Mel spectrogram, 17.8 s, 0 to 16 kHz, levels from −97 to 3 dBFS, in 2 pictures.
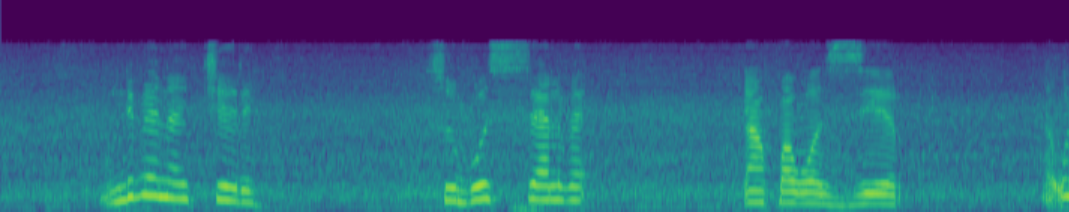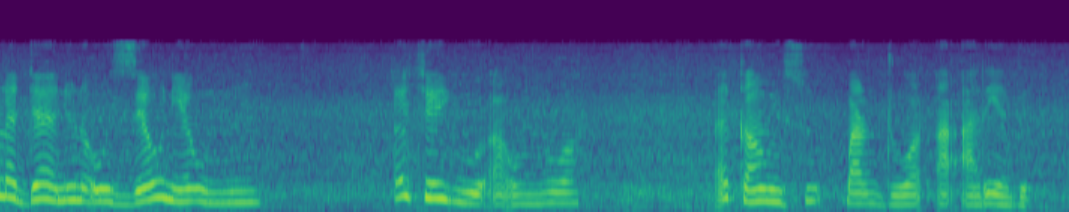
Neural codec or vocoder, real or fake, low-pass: codec, 16 kHz, 16 kbps, FreqCodec, larger model; fake; 7.2 kHz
